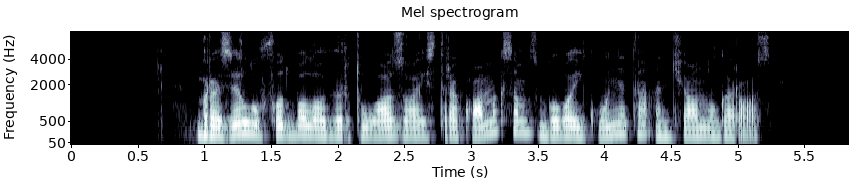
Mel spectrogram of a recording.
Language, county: Lithuanian, Alytus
